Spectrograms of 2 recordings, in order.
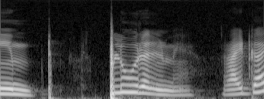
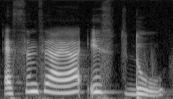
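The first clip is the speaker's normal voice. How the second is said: usual speaking voice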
